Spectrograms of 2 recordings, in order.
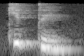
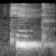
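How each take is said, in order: First: "quitter" with a light first syllable and stressed ending; accent moved to the end of "quitter"; stress on second syllable. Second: "quitte" as one stressed syllable on I; clearly stressed I in "quitte". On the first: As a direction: lean on the last vowel of "quitter". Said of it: "il se déplace sur la deuxième syllabe". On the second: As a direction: put the accent on the I of "quitte". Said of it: "l'accent tombe sur le son I". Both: Shown as a demonstration.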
